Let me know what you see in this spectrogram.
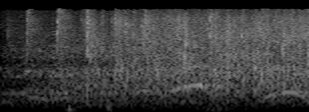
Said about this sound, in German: Diesen Applaus finde ich extrem angebracht.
